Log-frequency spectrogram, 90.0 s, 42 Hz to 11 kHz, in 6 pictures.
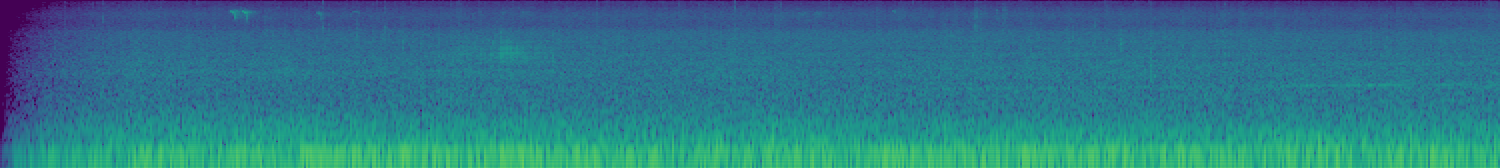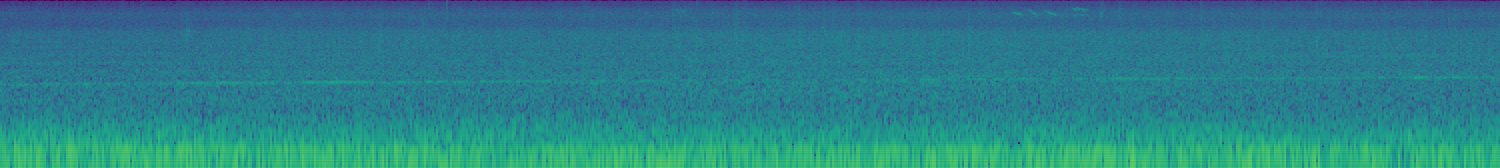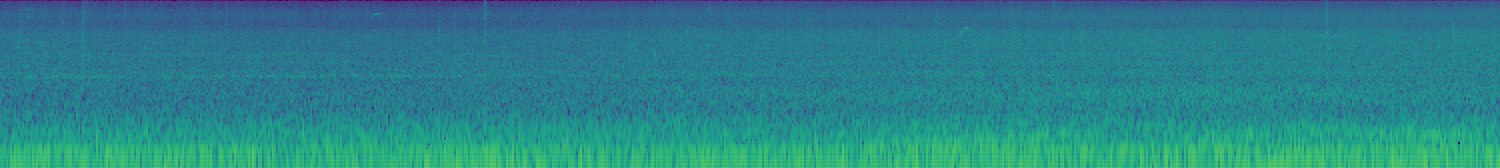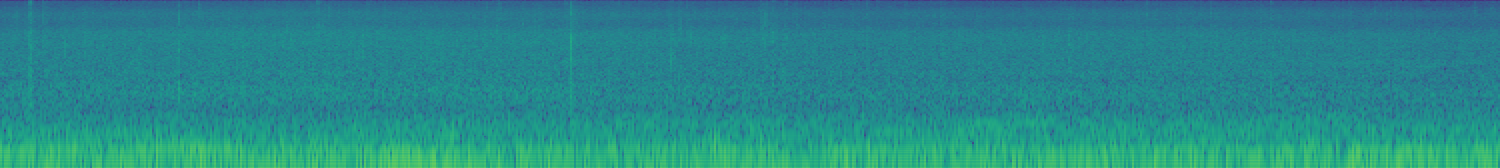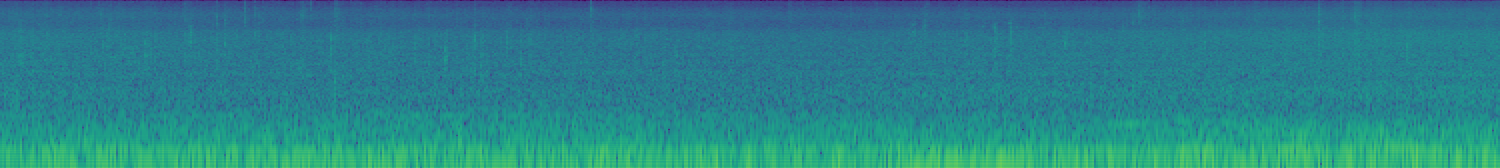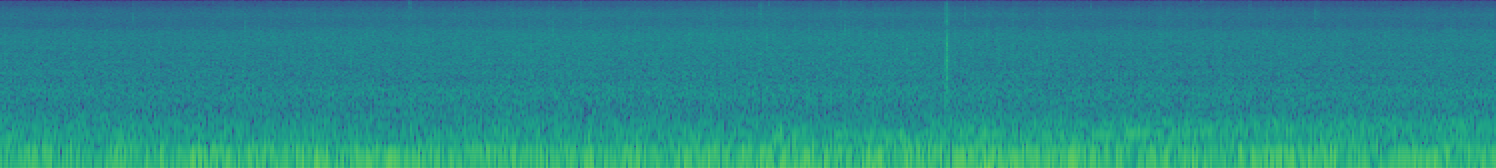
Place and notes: Tempelhofer Feld, Berlin, Deutschland - falling leaves
gray autumn day, light breeze in the poplars, some rain drops and leaves are fallig down.
(SD702, AT BP4025)
11 November 2012, 14:00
